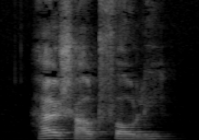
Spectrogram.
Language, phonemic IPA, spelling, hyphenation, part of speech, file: Dutch, /ˈɦœy̯s.ɦɑu̯tˌfoː.li/, huishoudfolie, huis‧houd‧fo‧lie, noun, Nl-huishoudfolie.ogg
- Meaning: clingfilm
